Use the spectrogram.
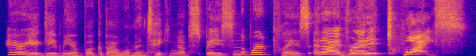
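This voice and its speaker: A woman playing a flustered, eager-to-please presidential secretary, nervous, halting and earnest, in a comedy play table read. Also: a little high, natural voice. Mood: earnestly assertive.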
